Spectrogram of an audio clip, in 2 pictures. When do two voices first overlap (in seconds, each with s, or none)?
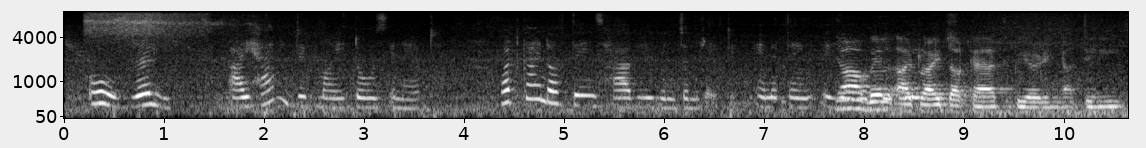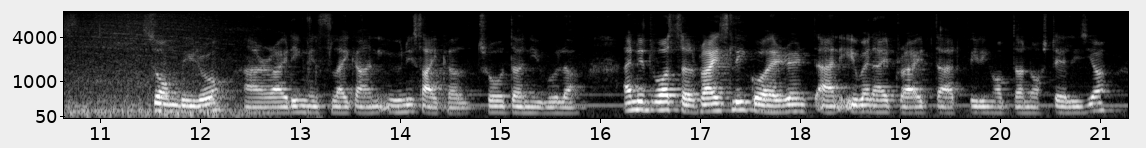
7.7 s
